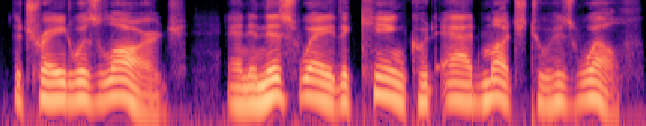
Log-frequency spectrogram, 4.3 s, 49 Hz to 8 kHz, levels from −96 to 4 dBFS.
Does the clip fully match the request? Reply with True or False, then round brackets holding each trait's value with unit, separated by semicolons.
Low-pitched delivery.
True (130 Hz)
